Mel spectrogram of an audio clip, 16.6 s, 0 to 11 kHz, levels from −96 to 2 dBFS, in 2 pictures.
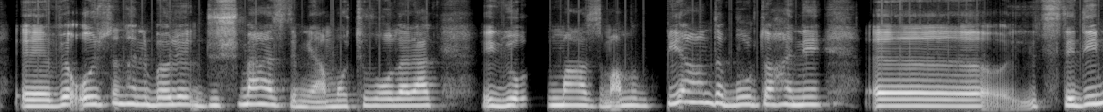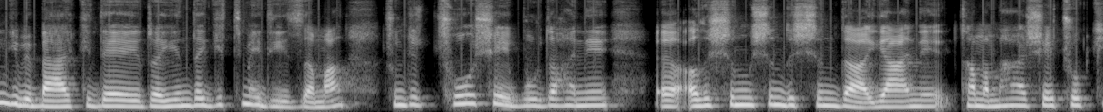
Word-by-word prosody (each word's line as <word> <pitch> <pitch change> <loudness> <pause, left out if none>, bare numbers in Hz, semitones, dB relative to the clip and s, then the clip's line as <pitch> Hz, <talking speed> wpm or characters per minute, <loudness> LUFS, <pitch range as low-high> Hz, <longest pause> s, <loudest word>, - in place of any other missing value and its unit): eee, 185 +1 +4
ve 230 - +5
o 225 0 +2
yüzden, 240 +3 -1
hani, 230 -3 +2
böyle 220 -3 +1
düşmezdim, 215 -3 0
yani, 155 +2 -3
motive 175 +3 -3
olarak 200 +1 +1 0.3
e - - -2
yorulmazdım 205 0 0
ama 205 0 0 0.2
bir 270 - +1
anda 280 -8 -1
burada, 225 +1 -1
hani, 225 0 +1 0.4
eee, 190 -1 +5 0.4
istediğim 205 +10 +1
gibi 200 -7 +1
belki 170 +2 +1
de 180 -2 +2
rayında 185 +4 +1
gitmediği 205 -4 -3
zaman 155 +5 -3 0.3
çünkü 220 0 -4
çoğu 250 +3 -1
şey 240 -7 -1
burada, 195 +1 -3
hani, 200 +1 -2 0.4
eee, 175 - +3
alışılmışın 210 +5 +1
dışında. 195 -6 +1
Yani 165 +3 -1
tamam, 180 -3 0
her 195 +1 -2
şey 200 +2 -1
çok 205 +1 -5
200 Hz, 140 wpm, -18 LUFS, 180-220 Hz, 0.4 s, ve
